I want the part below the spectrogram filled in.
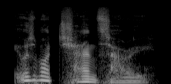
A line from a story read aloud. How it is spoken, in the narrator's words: Ron sighed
